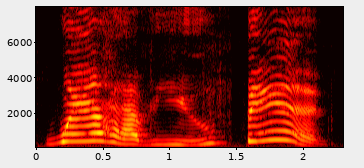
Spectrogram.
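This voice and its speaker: Storybook Santa Claus, performed by a woman: old man, hearty and booming, animated delivery, unhurried. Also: a little hiss or hum, exaggerated voice. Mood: puzzled.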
